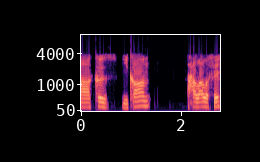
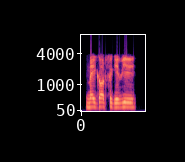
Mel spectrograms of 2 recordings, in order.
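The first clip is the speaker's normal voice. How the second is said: normal talking voice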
